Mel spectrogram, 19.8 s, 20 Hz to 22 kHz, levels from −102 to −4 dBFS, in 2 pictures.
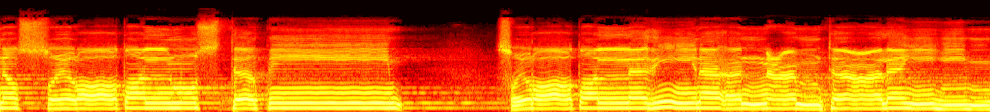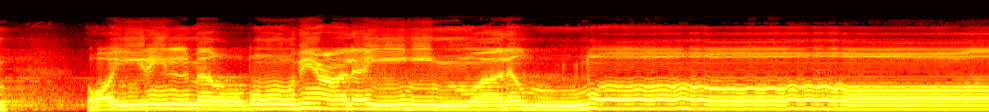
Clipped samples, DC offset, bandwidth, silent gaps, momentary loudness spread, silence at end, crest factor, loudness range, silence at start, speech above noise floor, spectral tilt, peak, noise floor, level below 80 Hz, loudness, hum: under 0.1%; under 0.1%; 11 kHz; none; 4 LU; 0 s; 8 dB; 2 LU; 0 s; 22 dB; -6.5 dB/octave; -8 dBFS; -38 dBFS; -52 dBFS; -16 LUFS; none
